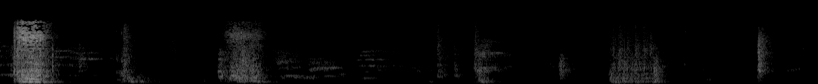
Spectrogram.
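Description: door being closed

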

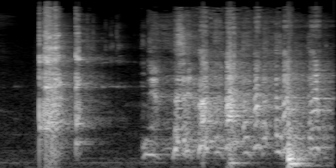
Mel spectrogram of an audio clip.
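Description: drinking glasses clinking

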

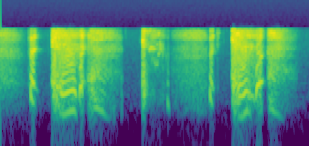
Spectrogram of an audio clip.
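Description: coughing

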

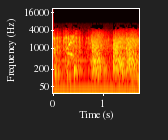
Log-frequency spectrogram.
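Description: gunshots

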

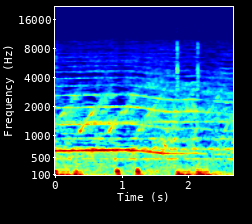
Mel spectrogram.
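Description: ambulance siren

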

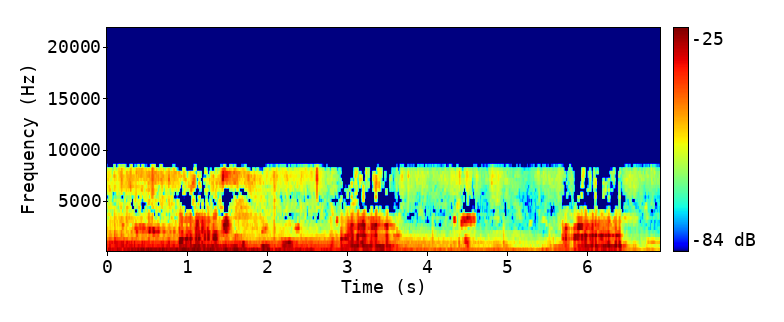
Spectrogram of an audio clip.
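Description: sheep bleating

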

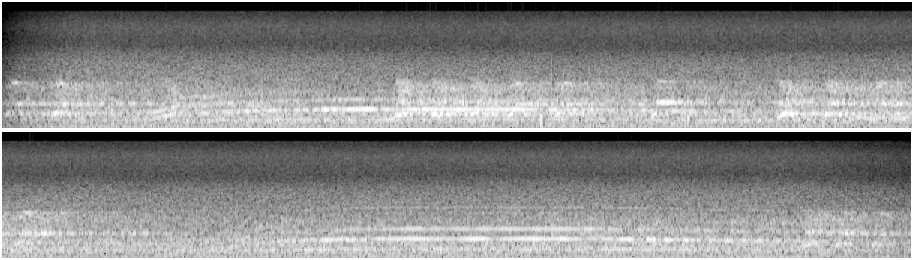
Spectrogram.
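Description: howl

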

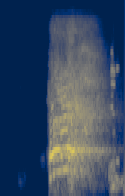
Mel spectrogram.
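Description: sneeze

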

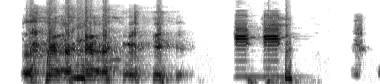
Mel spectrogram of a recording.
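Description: car horns honking

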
